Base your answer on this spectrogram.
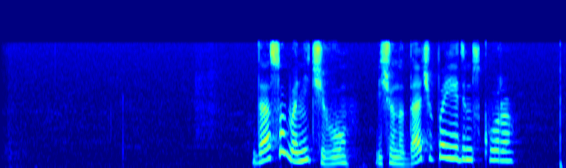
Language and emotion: Russian, positive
